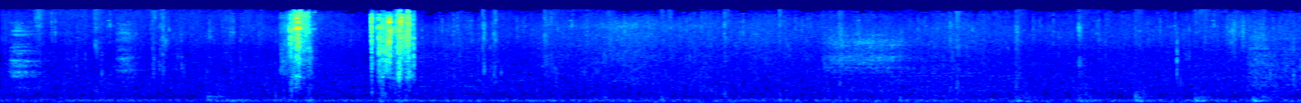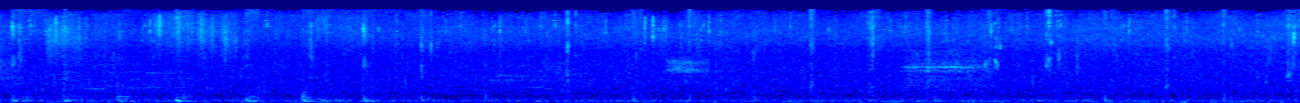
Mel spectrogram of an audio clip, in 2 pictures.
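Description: Footsteps crunch on gravel and dirt in a slow crouching walk.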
